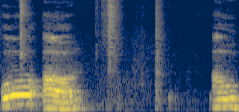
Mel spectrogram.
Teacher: कंठोष्ठ से। कंठ और ओष्ठ से मिला करके ओ और औ का उच्चारण होता है।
